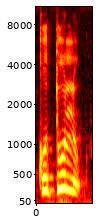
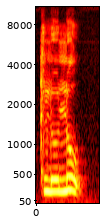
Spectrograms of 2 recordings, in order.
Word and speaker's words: Cthulhu: Y según Hexen, es Tulú. Mexicanizado y adaptado a nuestra propia interpretación, seguiremos llamándolo Tulú.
